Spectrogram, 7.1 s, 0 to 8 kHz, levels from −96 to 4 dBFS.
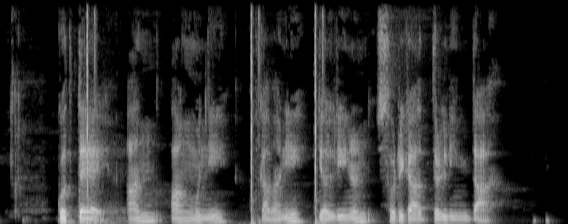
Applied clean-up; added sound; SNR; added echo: classical method WPE with log-MMSE.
